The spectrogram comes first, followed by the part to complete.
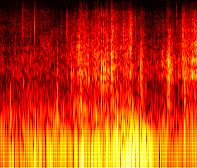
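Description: Handling noise from a hand turning the camera around: rubbing and faint clicks, with a low rumble on the microphone that is strongest about a second and a half in.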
